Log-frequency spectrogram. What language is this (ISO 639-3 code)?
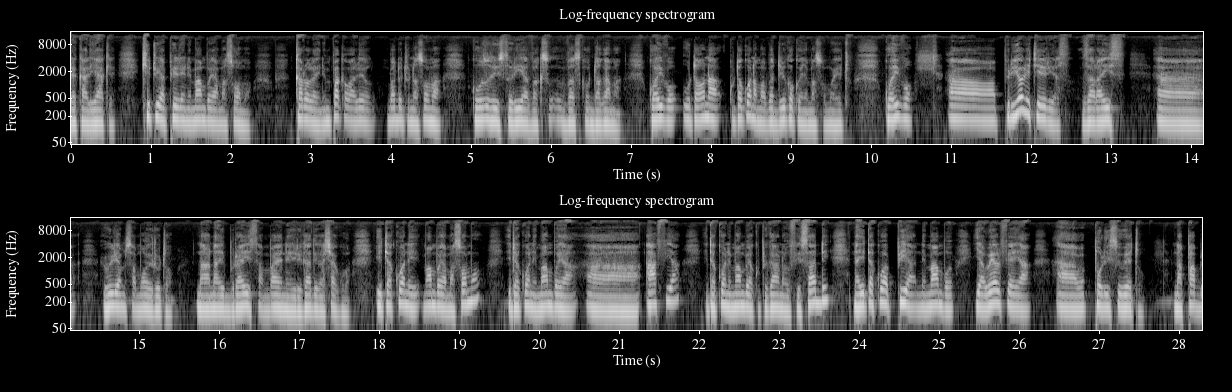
swa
